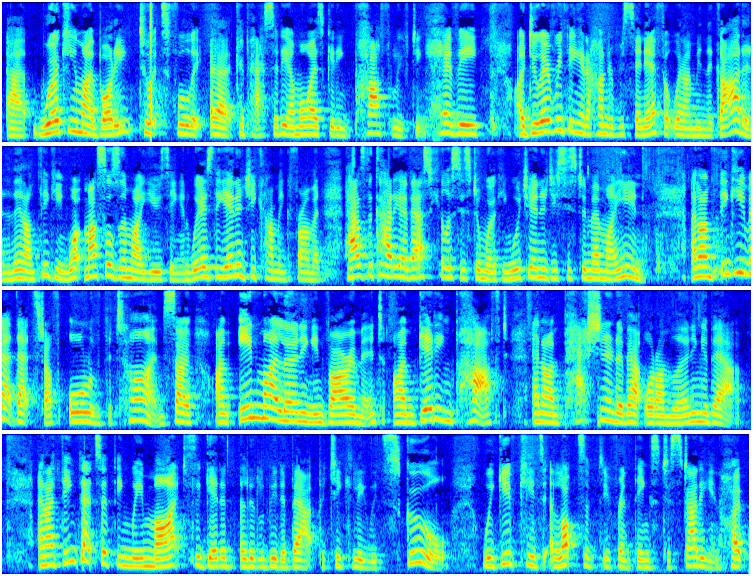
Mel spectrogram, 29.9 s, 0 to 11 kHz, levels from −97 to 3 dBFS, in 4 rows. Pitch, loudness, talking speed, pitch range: 195 Hz, -28 LUFS, 215 wpm, 180-220 Hz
